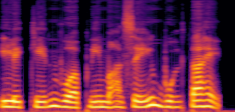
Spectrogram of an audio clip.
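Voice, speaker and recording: A woman's voice: lowish voice, level tone, unhurried, darkish tone, dry recording, studio quality. A woman reading scripted narration for a moral bedtime story.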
